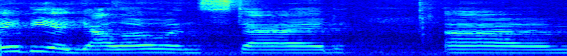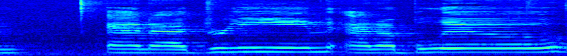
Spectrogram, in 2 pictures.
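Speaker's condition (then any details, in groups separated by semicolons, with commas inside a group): No condition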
